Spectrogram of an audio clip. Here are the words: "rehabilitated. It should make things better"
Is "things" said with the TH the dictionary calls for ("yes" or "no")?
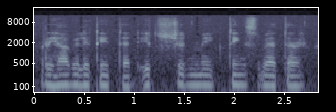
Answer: no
